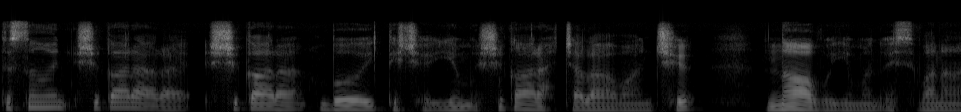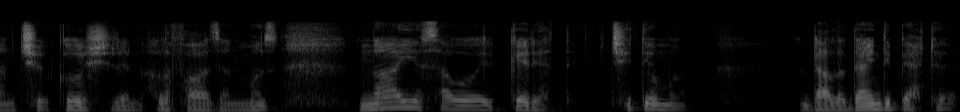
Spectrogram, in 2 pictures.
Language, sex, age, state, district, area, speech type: Kashmiri, male, 45-60, Jammu and Kashmir, Budgam, rural, spontaneous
